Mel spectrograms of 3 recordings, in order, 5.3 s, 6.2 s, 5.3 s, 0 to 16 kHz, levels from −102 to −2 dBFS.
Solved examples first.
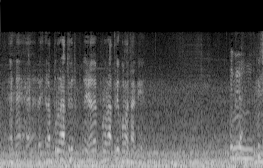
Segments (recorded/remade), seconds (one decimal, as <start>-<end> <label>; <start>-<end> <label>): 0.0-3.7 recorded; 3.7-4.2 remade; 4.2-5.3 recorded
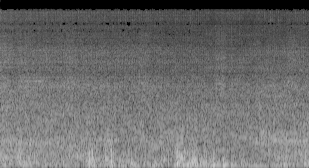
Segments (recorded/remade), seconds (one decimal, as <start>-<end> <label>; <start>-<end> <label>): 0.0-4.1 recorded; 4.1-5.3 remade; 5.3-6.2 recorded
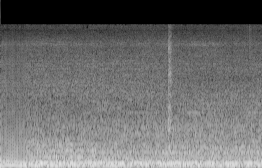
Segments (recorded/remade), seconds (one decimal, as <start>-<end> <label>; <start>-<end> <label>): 0.0-0.5 remade; 0.5-5.3 recorded

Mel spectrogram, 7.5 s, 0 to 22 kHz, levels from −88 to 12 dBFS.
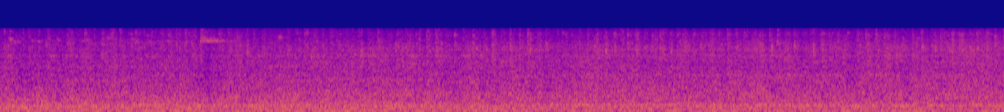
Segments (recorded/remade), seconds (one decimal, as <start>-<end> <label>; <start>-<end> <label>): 0.0-7.5 recorded

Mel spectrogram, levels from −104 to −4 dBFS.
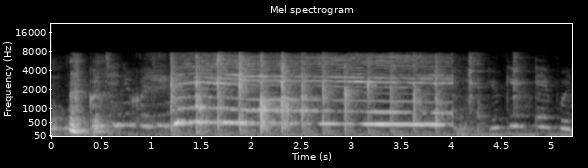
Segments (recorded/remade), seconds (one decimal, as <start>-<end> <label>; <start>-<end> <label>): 0.0-0.7 remade; 0.7-1.3 recorded; 1.3-2.5 remade; 2.5-3.7 recorded; 3.7-4.2 remade; 4.2-5.2 recorded

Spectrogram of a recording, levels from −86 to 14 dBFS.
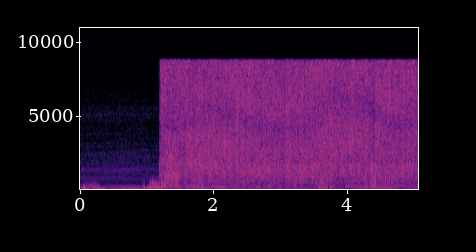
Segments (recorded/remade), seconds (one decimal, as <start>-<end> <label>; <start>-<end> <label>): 0.0-5.1 recorded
